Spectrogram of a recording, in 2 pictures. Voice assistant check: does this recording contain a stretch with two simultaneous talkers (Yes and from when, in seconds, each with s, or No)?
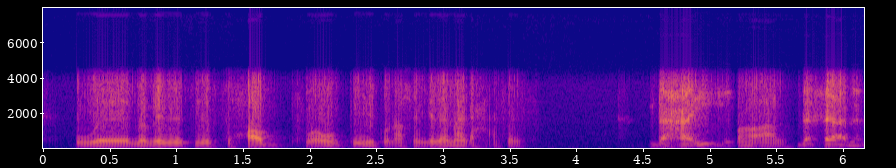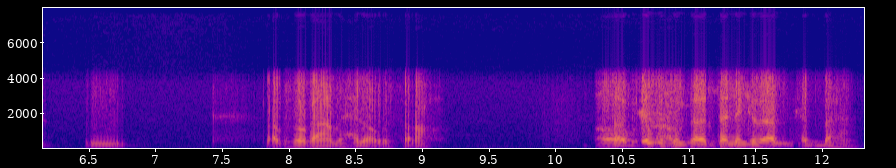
Yes, from 10.4 s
